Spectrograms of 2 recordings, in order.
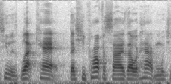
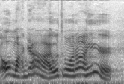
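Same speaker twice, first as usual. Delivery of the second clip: high, loud comic astonishment; mock shock; 10 semitones higher, 5 dB louder, slower than usual. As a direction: act stunned on walking in, pitched way up. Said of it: "seeing [name] there and like".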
